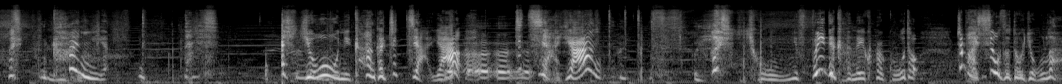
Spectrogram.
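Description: Casting: scheming businesswoman, high animated voice, coaxing and snobbish, theatrical radio play. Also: unhurried, pauses often, music in the background, exaggerated voice. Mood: fussing. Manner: wheedling, theatrical, exclamatory. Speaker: radio drama actress. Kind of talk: Chinese radio drama acting.

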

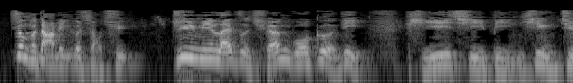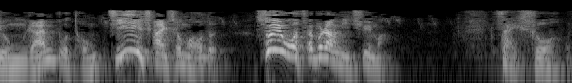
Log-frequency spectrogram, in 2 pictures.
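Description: A man's voice: high voice, sharp tone, slightly rough, full character voice. A male actor playing a fussy, pedantic, nagging husband in a comic radio drama, scolding in a bookish way. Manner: scolding, bookish, uses proverbs. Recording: dull lo-fi audio.

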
